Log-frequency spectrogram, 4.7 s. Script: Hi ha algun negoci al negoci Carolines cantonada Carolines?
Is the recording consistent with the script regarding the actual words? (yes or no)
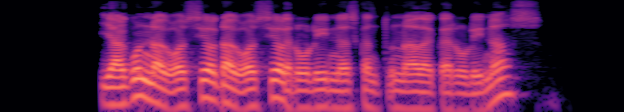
yes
